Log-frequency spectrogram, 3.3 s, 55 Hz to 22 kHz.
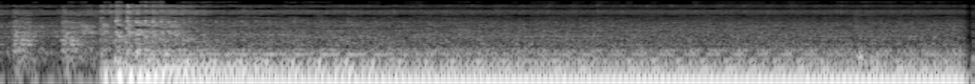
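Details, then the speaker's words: Nissan Hardbody 4x4 pickup started for the first time in seven months after the fan and pulley were refitted: the engine cranks, fires and settles into a loud, throaty run with a puffing low rumble from a bad exhaust leak. "I do gotta Wicked exhaust leak as you can hear but we're gonna go run our stuff to the scrap y"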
